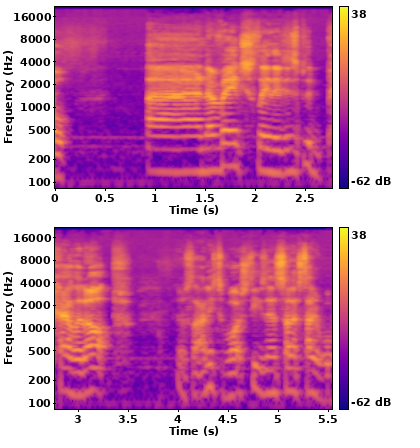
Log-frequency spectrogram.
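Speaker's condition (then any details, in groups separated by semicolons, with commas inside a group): No condition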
